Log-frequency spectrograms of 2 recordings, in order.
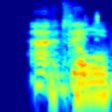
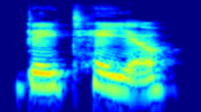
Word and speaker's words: Tello: Tello. De-tello. – What was that? – Tello. The L is like Y.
